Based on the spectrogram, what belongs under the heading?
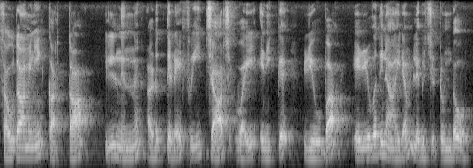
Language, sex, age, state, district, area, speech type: Malayalam, male, 18-30, Kerala, Kannur, rural, read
